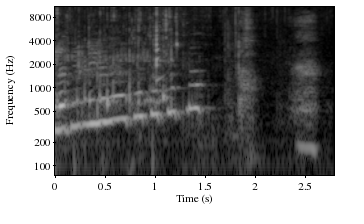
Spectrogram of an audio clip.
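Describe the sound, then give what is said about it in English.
Wine, a light Cabernet Sauvignon, glugs out of a bottle in quick rhythmic gulps, its pitch climbing steadily as the glass fills. It stops after about a second and a half, followed by a brief voice. “I love the gulps, the glugs.”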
